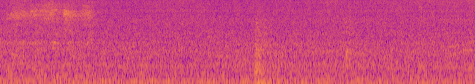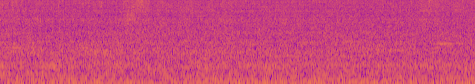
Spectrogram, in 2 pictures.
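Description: A steady low mechanical hum with a continuous noise over it, and a single short knock about four seconds in.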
